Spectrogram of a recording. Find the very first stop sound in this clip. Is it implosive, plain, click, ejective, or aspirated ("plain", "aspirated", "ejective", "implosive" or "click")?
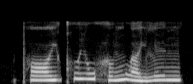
aspirated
